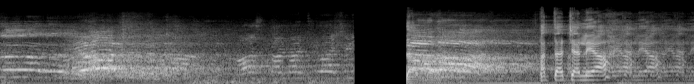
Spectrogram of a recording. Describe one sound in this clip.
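A man chants with fervour into a microphone, heard through loudspeakers in an echoing space.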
